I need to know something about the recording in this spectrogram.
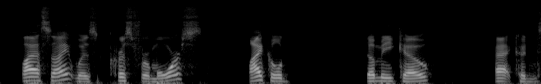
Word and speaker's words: Michael: But anyways, top 3 for that last night was Christopher Morse, Michael D'Amico.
